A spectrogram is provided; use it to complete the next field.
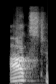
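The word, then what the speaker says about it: asked: তো ইন্টারোগেটিভ সেন্টেন্সে reporting verb কি হয়, আক্সড হয়, এক্সড অর আক্সড, দুইটা প্রোনাউন্সিয়েশনই সঠিক।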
